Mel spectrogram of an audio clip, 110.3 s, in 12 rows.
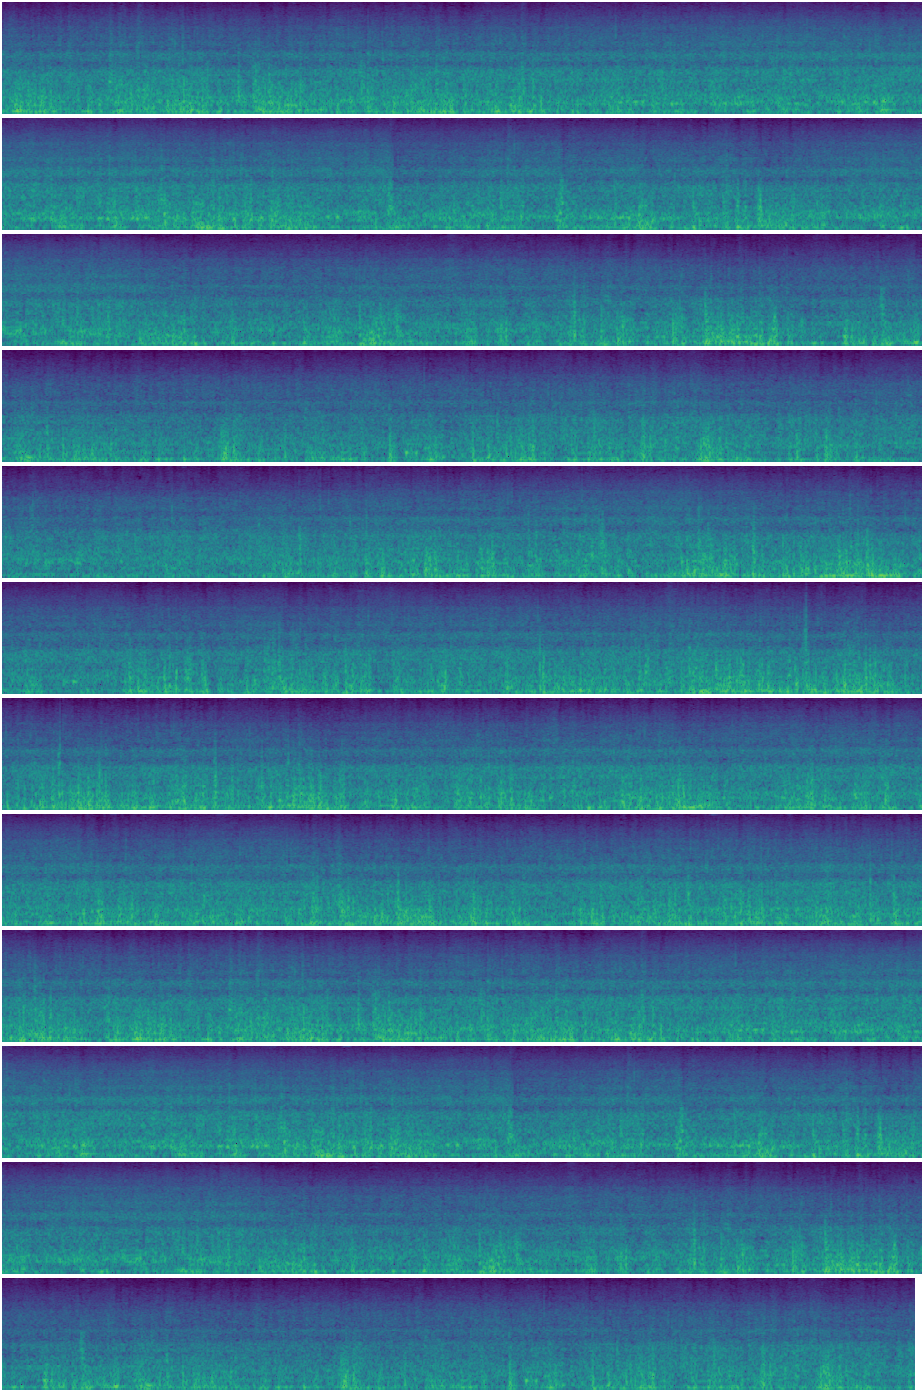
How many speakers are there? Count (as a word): zero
